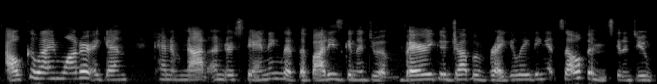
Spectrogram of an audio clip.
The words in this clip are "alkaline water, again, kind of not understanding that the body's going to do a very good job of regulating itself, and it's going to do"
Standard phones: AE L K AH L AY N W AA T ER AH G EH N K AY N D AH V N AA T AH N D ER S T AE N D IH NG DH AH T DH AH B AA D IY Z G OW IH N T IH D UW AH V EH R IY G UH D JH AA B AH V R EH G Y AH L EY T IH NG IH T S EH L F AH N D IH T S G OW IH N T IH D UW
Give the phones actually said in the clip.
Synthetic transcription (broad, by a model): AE L K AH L AY N W AA T ER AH G EH N K AY N D AH V N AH T AH N D ER S T AE N D IH NG DH AH T DH AH B AA D IY Z G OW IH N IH D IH AH V EH R IY G UH D JH AA B AH V R EH G Y AH L EY T IH NG IH T S EH L F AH N IH T S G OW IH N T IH D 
